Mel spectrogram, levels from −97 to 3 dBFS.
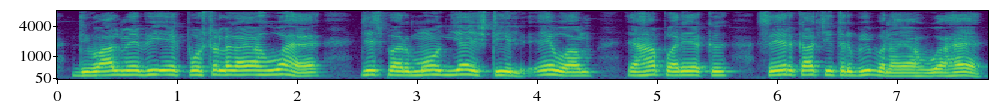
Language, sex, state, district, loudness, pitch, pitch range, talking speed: Hindi, male, Jharkhand, Garhwa, -11 LUFS, 180 Hz, 165-195 Hz, 175 wpm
